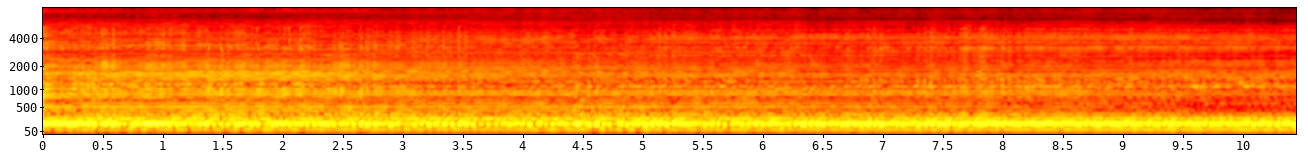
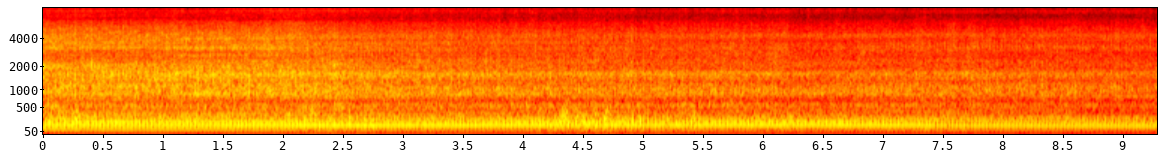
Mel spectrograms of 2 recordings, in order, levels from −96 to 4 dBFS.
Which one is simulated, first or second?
first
